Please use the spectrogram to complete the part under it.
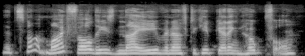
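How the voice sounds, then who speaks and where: A woman's voice: medium pitch, brisk, dry recording, lightly acted. A woman playing a sardonic, self-assured young office worker at a screenplay table read, with a wry, dry manner.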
